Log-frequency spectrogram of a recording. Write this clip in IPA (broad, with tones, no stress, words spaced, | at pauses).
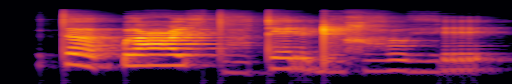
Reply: t̪ɜ˦˨k͡pə˦ʕe˦xt̪a̤˨ te˦rɖe̤˧χa̤˦βe̤˦r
